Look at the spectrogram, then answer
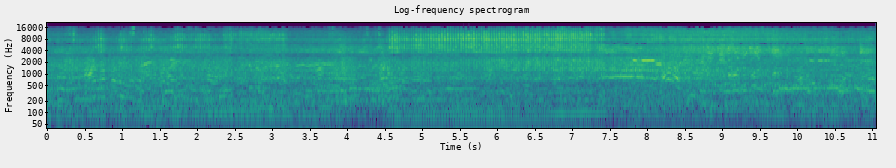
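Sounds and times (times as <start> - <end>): background voices: 0.0 - 11.0
motor vehicle engines running: 0.0 - 11.0
tractor passing: 0.0 - 11.0.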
